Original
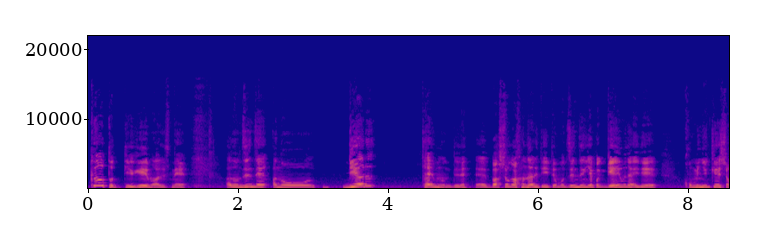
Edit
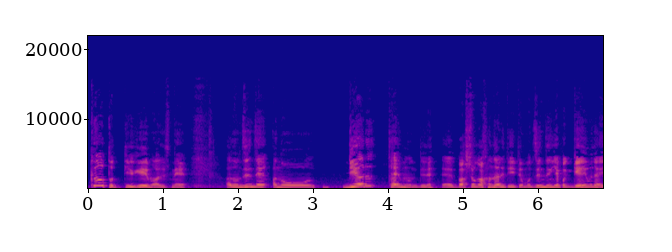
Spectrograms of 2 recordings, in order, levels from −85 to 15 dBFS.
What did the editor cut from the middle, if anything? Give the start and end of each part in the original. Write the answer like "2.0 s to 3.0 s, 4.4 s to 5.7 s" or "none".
3.9 s to 4.3 s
